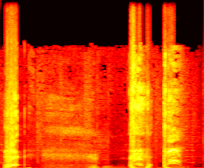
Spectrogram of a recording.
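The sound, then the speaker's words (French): A man coughs and chokes while laughing at his own jokes: a few loud, harsh coughs broken by short strained vocal sounds, with a brief pause between the first cough and the closing pair. “Voilà, je m'étouffe parce que je ris à mes propres vannes.”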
